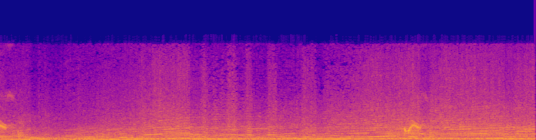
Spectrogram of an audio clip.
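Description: A Honda IndyCar racing engine in a racing video game drones at high revs the whole time, its pitch climbing and shifting through gear changes, with a brief tire squeal and a voice speaking over it.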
